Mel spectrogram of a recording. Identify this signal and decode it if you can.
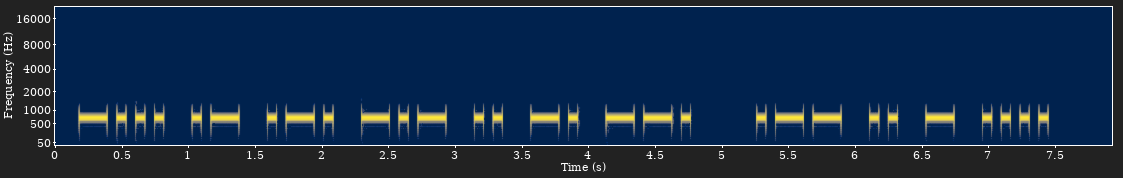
Morse code, heard as a keyed tone, about 17 wpm, 700 Hz. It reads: BARKING WITH
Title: Pangram Challenge v2 - 17wpm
